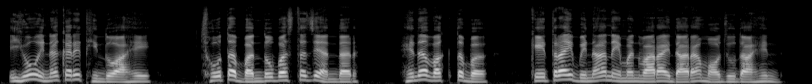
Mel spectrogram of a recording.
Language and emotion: Sindhi, neutral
